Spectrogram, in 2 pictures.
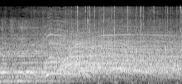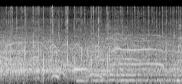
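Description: A crowd cheers and whistles in a large arena.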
